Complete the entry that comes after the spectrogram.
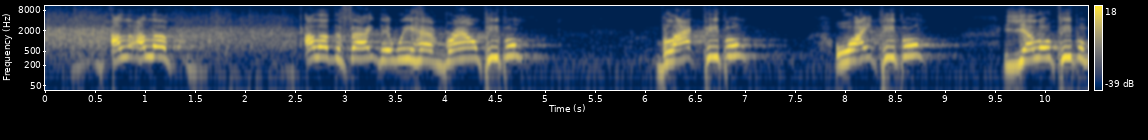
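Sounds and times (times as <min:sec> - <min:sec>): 
audience clapping: 0:00.0 - 0:03.0
speech: 0:00.6 - 0:01.6, 0:02.6 - 0:04.9, 0:06.1 - 0:07.1, 0:07.9 - 0:08.9, 0:09.6 - 0:10.4.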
